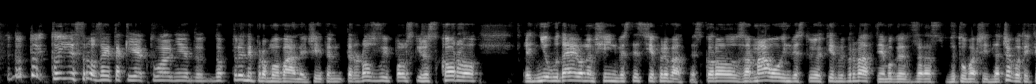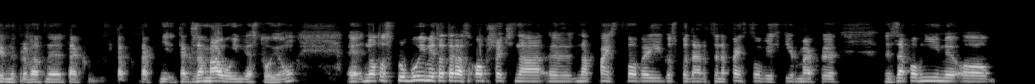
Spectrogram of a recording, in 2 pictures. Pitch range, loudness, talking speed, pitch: 140-175 Hz, -19 LUFS, 170 wpm, 155 Hz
